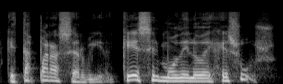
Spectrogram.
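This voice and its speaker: A man from Argentina with an Argentine accent, a guest telling animated stories in a conversational interview. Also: a little high, normal speed, no echo, studio quality. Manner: animated storyteller, acts out quotes.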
